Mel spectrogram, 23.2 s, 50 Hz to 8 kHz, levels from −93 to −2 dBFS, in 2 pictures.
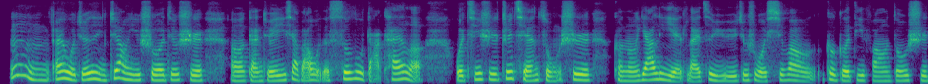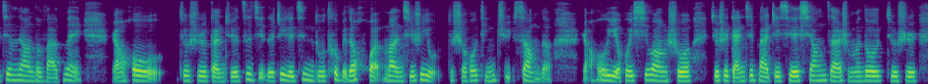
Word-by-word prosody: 嗯， 255 - -2
哎， 240 - +4
我 235 -5 +6
觉 200 +2 +3
得 230 - +7
你 215 -6 +1
这 260 +8 +3
样 230 -6 +2
一 190 0 +1
说， 185 -2 +2
就 195 +1 -1
是， 180 -3 +1 0.3
呃， 165 0 0
感 160 -1 -1
觉 165 +1 +2
一 185 - 0
下 205 +1 0
把 195 - 0
我 195 - 0
的 - - -2
思 235 - +3
路 235 0 +2
打 - - -6
开 215 0 +1
了。 - - 0 0.4
我 170 - +5
其 210 +5 0
实 210 -2 0
之 245 +4 +3
前， 185 -7 +2
总 170 -5 -2
是 195 -3 +2 0.2
可 170 - -3
能 165 +1 -1
压 200 0 +5
力 215 -2 +1
也 160 -4 +2
来 150 0 0
自 200 +5 +1
于， 170 -2 -2
就 185 +2 -1
是 190 0 -4
我 160 -2 +2
希 155 +5 -3
望 180 -5 -2
各 205 -3 +1
个 175 -2 +4
地 180 +2 -4
方 165 -2 -6
都 175 +1 -1
是 175 -1 -3
尽 190 +3 -2
量 175 -3 -2
地 160 - -3
完 140 -2 -4
美。 195 -5 -4 0.4
然 150 +2 -2
后 185 - +3 0.2
就 175 - -3
是 170 -1 -2
感 145 -3 0
觉 155 +1 -1
自 200 +5 -3
己 - - -5
的 155 - 0
这 195 +5 +1
个 165 -3 +3
进 185 +3 -4
度 165 -1 -2
特 165 - +1
别 - - -1
地 175 +1 +5
缓 - - 0
慢。 170 -2 0
其 165 0 -2
实 195 +4 0
有 175 - -1
的 175 - -11
时 165 - -4
候 175 +3 -1
挺 175 0 -7
沮 190 - -8
丧 - - -2
的， - - -5 0.3
然 - - -8
后 185 - 0
也 175 -2 +5
会 170 -2 +1
希 190 +2 -2
望 170 -3 +1
说， 165 0 +3 0.2
就 165 - +1
是 175 +1 +1
赶 160 -2 +1
紧 180 +2 -2
把 165 -5 0
这 160 - 0
些 165 0 +4
箱 175 +1 -2
子 180 -2 0
啊 155 - +2
什 160 - -7
么 160 +1 -5
都 165 0 +4
就 165 -1 -3
是， 160 0 -1
175 Hz, 275 characters per minute, -22 LUFS, 165-195 Hz, 0.4 s, 得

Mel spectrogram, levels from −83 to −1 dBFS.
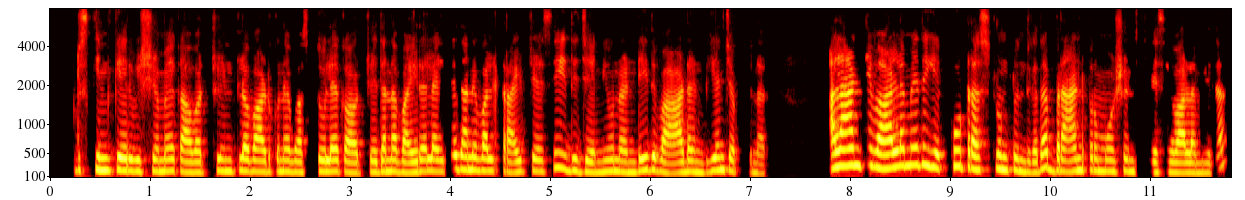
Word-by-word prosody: ఇప్పుడు 215 - -9
skin 210 -2 +2
care 210 -2 +4
విషయమే 200 +1 -3
కావచ్చు 180 +1 -2
ఇంట్లో 200 +1 0
వాడుకునే 190 +1 -1
వస్తువులే 195 +2 0
కావచ్చు 170 0 -1
ఏదైనా 195 +1 0
వైరలయితే 195 +4 -1
దాన్ని 220 -1 +2
వాళ్ళు 200 0 0
ట్రై 180 0 -1
చేసి 195 +5 -5
ఇది 210 -1 -2
జెన్యూన్ 190 +2 -1
అండి 180 +3 0
ఇది 225 - +2
వాడండి 175 +2 -1
అని 220 0 -1
చెప్తున్నారు. 170 -4 -10 0.6
అలాంటి 290 +1 +5
వాళ్ళ 245 +3 +6
మీద 305 0 -1 0.2
ఎక్కువ 280 +3 -2
ట్రస్ట్ 225 0 0
ఉంటుంది 215 -4 -1
కదా! 245 - +1
బ్రాండ్ 200 +3 +1
ప్రమోషన్స్ 195 -1 -4
చేసే 180 0 -6
వాళ్ళ 170 0 +2
మీద? 165 - -10
195 Hz, 175 wpm, -22 LUFS, 180-215 Hz, 0.6 s, వాళ్ళ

